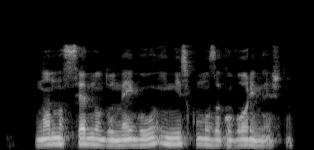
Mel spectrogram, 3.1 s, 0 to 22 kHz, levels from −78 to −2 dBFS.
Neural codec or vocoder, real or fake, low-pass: codec, 16 kHz, 4 kbps, FreqCodec, larger model; fake; 7.2 kHz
